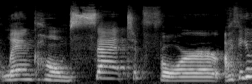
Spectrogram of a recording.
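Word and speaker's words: Lancôme: monthly favorite is the i never know how to say this correctly lancome i want us the like redneck in me wants to be like lancome but lancome i think is how you actually say it it's this c-i-l-s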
